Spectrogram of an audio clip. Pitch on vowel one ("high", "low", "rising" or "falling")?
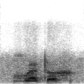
low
